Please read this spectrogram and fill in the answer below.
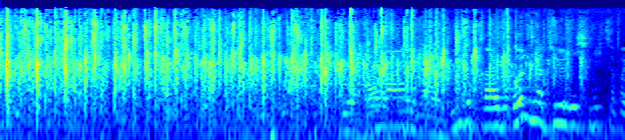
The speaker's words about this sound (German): Großen Applaus!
